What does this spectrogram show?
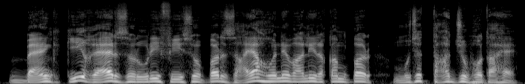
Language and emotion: Urdu, surprised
